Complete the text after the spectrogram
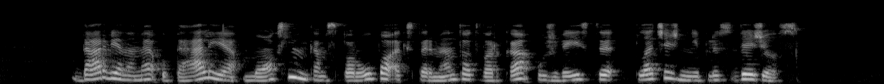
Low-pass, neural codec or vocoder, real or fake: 7.2 kHz; none; real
